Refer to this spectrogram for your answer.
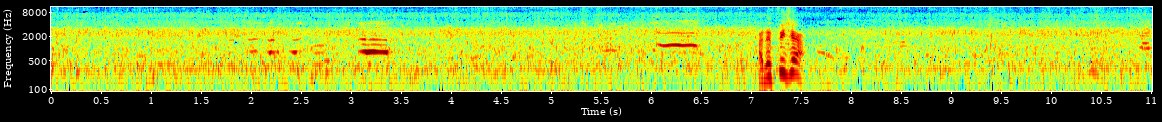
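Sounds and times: stream water rushing: 0.0s - 11.0s
voices calling out: 1.6s - 9.8s.

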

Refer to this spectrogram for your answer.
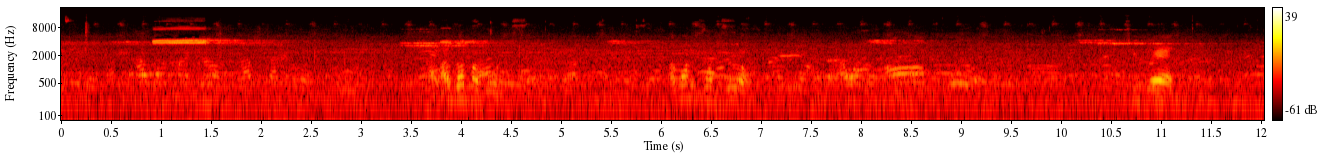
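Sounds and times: arena crowd chatter: 0.0s - 12.0s
faint high whistle tone: 0.5s - 2.1s, 3.4s - 4.4s, 5.4s - 5.9s, 7.1s - 8.7s, 10.2s - 11.4s
shrill whistle blast: 0.6s - 1.9s.

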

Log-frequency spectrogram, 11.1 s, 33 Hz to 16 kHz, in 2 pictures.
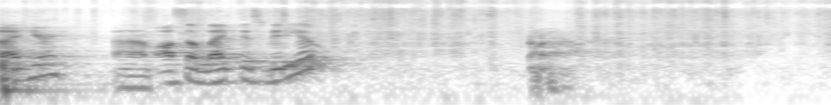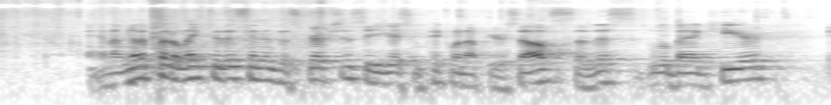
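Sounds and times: plastic bag crinkling: 0.0s - 10.8s.

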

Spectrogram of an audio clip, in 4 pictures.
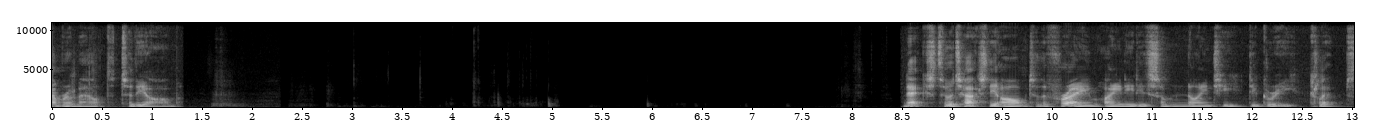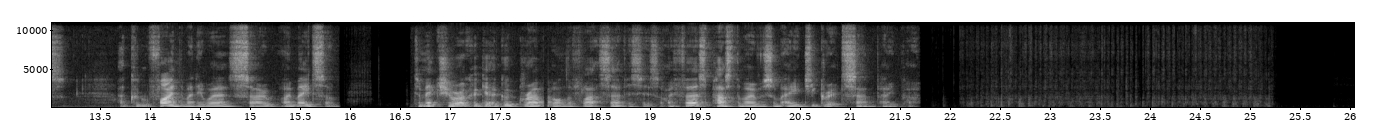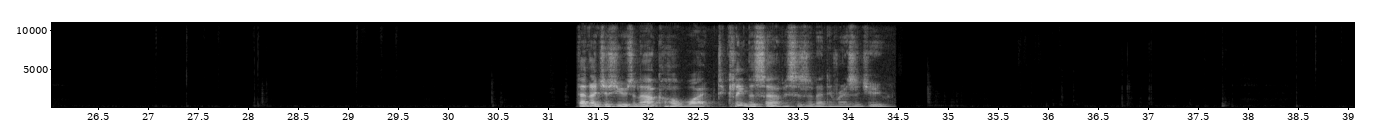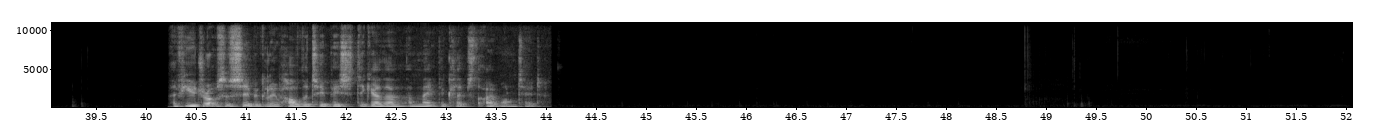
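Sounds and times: plastic scratching on sandpaper: 21.9s - 25.3s.

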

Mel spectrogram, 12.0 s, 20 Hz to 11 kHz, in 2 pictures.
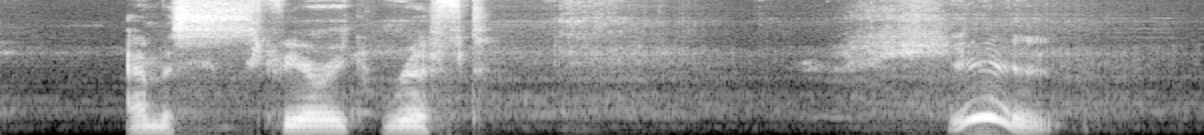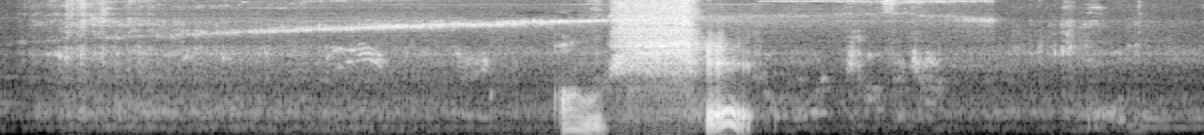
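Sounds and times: thin high-pitched whine rising: 6.2s - 11.2s.

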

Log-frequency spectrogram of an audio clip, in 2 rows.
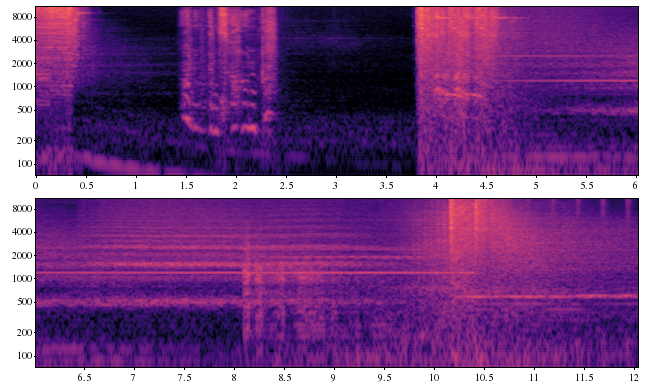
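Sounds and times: deep rumble: 5.4s - 12.0s
loud cinematic hits: 8.0s - 11.2s.

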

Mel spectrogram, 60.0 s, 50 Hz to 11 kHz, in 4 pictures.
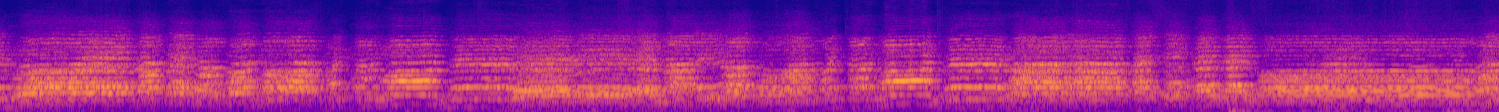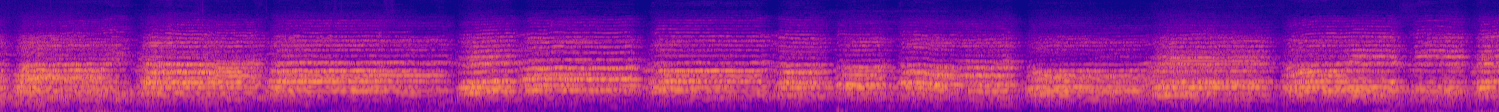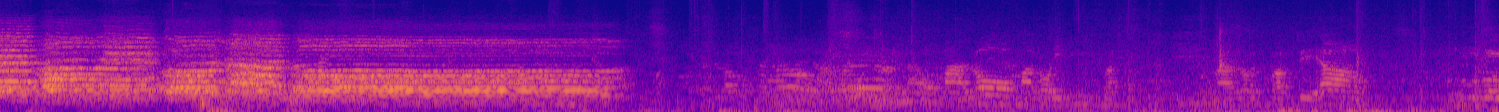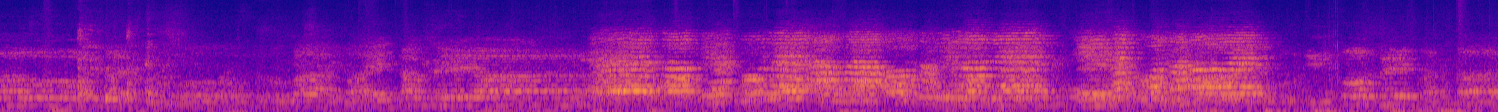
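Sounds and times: choir singing a hymn: 0.0s - 36.7s, 44.4s - 59.9s.

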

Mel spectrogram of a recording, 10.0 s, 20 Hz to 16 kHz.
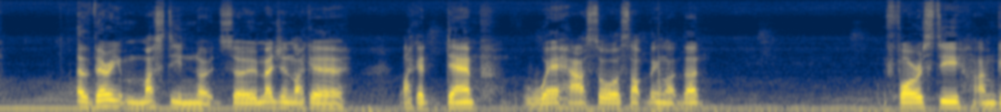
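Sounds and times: faint low background hum: 0.0s - 10.0s.

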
